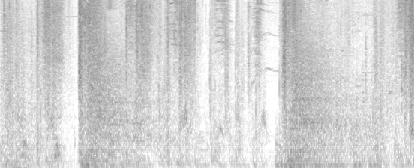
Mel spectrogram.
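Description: A pickaxe strikes with sharp knocks.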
